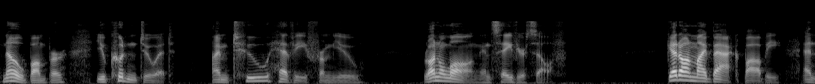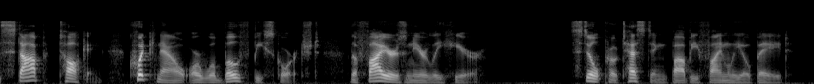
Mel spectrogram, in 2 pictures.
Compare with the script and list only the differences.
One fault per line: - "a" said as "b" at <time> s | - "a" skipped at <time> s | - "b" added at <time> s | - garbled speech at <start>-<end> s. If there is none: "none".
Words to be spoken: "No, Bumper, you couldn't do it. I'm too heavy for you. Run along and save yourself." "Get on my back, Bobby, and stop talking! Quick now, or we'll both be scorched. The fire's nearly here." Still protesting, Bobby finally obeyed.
- "for" said as "from" at 3.1 s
